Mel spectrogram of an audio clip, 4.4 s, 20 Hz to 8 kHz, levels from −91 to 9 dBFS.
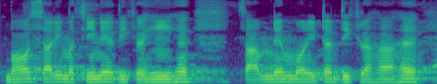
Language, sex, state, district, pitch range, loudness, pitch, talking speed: Hindi, male, Gujarat, Valsad, 105-115 Hz, -15 LUFS, 110 Hz, 150 wpm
